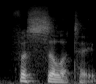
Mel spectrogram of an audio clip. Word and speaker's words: facilitate: facilitate and just keep keep in mind that the C has more of an s that s sound facilitate I hope that you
